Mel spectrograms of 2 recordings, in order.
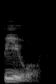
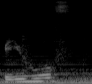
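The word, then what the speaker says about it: Beowulf: say is I say I pronounce it be wolf with the e sound I see be wolf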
